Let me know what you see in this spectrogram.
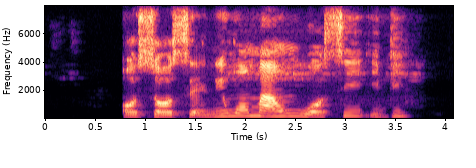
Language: Yoruba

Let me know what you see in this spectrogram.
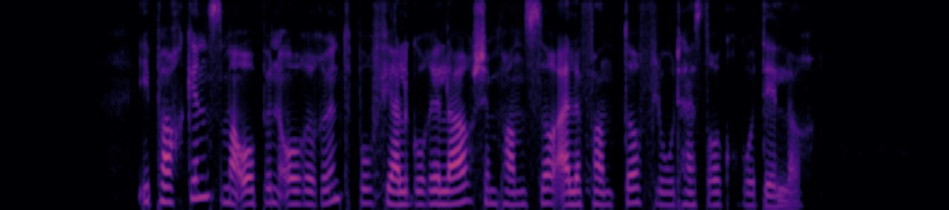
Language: Norwegian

